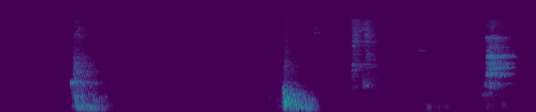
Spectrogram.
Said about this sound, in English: I did, because my dog is like scratching on the door.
